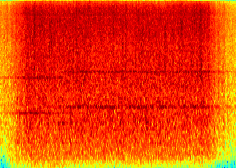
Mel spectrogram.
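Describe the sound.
Steady rain in a film scene, a dense, hissing wash of falling water that swells in quickly, holds loud and even for several seconds, then fades away near the end, with no voices.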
